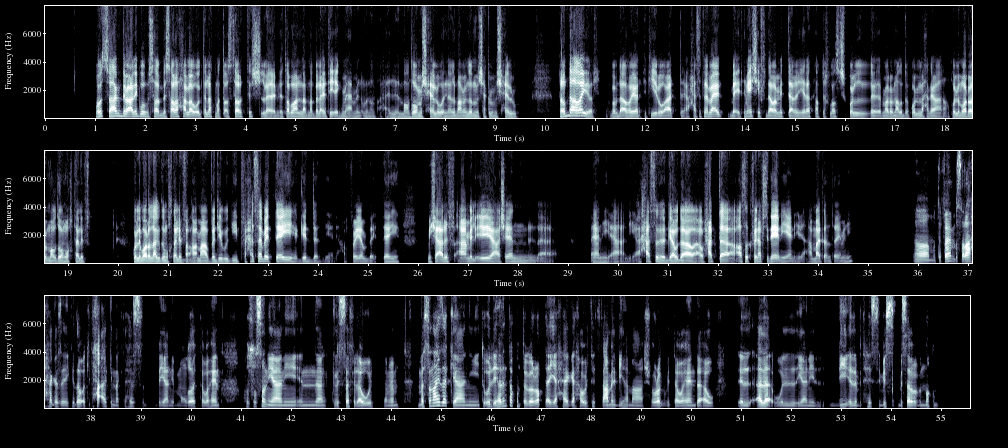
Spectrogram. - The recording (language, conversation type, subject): Arabic, advice, إزاي الرفض أو النقد اللي بيتكرر خلاّك تبطل تنشر أو تعرض حاجتك؟
- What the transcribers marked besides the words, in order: tapping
